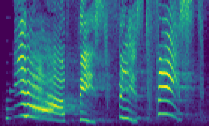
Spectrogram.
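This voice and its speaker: A woman voicing a tiny, excitable, childlike floating fairy companion in an anime video game. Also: very high-pitched, drawn-out words, heavy background noise, full character voice. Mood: chirpy, excited. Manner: speaks of self in third person.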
